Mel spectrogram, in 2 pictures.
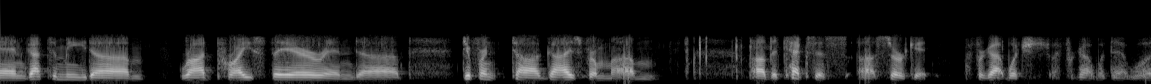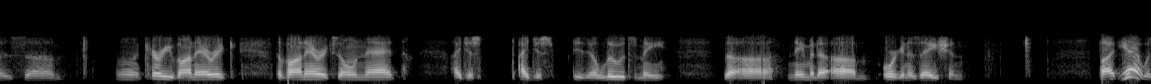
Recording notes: It's 80's Wrestling Con Week! We take your calls LIVE!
